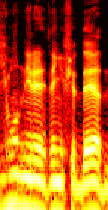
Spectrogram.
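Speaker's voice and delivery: ordinary delivery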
